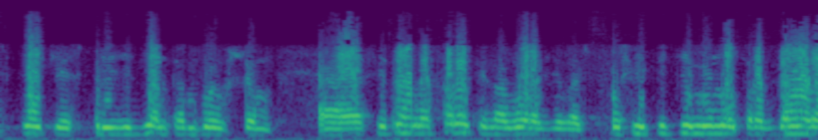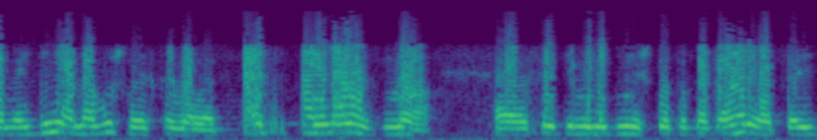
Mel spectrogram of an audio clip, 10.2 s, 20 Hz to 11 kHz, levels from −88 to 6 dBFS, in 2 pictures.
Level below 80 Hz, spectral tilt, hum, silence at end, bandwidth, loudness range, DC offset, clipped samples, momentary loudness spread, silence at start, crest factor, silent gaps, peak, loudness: -58 dBFS; -6.5 dB/octave; none; 0 s; 7.4 kHz; 2 LU; under 0.1%; under 0.1%; 5 LU; 0.15 s; 12 dB; none; -14 dBFS; -25 LUFS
